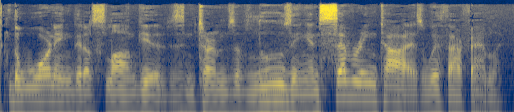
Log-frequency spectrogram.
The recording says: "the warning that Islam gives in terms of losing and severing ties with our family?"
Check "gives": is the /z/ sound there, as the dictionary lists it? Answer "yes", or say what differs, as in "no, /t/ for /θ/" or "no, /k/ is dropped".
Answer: yes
